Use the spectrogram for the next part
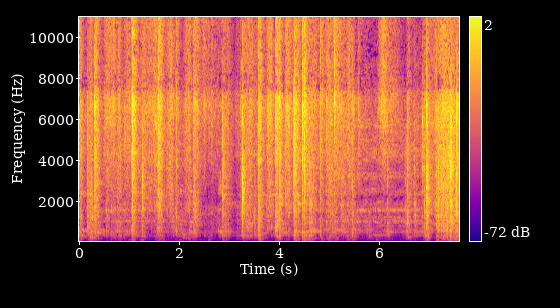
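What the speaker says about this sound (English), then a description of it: "Basically, you're just cutting the bottom off the bag, just like that." Scissors cut through a brown paper bag, snipping off its bottom to make a textbook cover, with a steady run of close, crisp rasping and crinkling strokes.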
